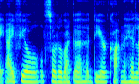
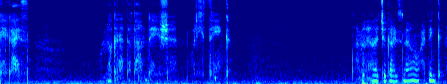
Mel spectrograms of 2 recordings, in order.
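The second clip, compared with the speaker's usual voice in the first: whispering. Real, not acted. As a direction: hush it, barely voiced. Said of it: "I have to whisper 'cause my grandbaby".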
